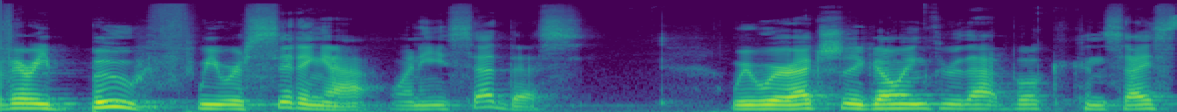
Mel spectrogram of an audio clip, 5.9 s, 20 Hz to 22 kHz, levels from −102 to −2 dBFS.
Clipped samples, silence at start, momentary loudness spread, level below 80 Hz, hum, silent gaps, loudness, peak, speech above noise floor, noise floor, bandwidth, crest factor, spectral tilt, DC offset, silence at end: under 0.1%; 0 s; 14 LU; -54 dBFS; none; none; -22 LUFS; -4 dBFS; 32 dB; -54 dBFS; 12.5 kHz; 18 dB; -6.5 dB/octave; under 0.1%; 0 s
